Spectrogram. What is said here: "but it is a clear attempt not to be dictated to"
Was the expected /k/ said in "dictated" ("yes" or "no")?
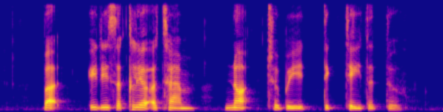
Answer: yes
